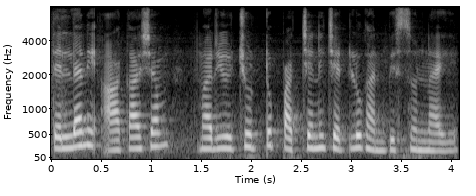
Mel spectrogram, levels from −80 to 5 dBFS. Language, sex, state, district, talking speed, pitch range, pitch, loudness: Telugu, female, Telangana, Mahabubabad, 90 wpm, 195-240 Hz, 220 Hz, -16 LUFS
